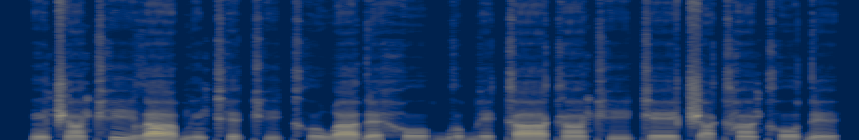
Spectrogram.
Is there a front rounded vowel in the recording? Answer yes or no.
no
